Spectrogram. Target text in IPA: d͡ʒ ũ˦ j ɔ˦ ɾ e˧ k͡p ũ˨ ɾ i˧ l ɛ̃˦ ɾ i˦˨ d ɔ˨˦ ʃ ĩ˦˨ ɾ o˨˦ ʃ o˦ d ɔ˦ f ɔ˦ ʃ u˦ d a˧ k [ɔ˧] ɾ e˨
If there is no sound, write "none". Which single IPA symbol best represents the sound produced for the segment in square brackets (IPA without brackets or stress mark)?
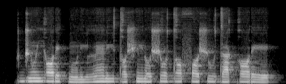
ɔ˧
